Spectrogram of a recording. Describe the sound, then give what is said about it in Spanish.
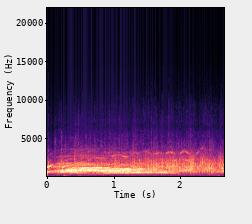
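An audience applauds a musician at a festival panel talk in Colombia, with dense, steady clapping that holds at an even level for the whole stretch. “Un aplauso para Draco.”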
